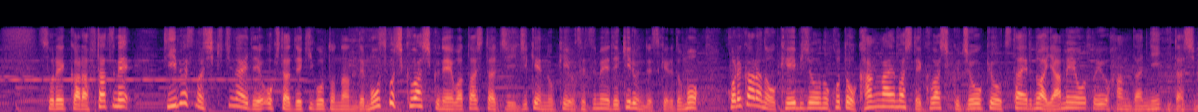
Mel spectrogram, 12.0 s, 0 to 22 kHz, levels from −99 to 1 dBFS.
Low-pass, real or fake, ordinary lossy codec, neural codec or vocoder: none; real; none; none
